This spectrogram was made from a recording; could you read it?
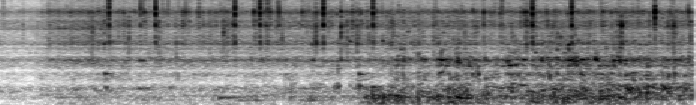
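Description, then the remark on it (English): Fish eating, pecking and chipping at coral underwater: a dense, steady crackle of tiny clicks and snaps over a low rushing murmur, growing louder partway through, with no voices. “That's all of the different fish eating the coral, pecking at the coral, chipping away at it.”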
